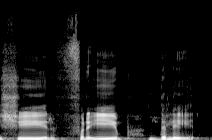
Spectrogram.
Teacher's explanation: جو بڑی یہ کھل کر نہ پڑھی جائے یائے مجہول کہلاتی ہے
